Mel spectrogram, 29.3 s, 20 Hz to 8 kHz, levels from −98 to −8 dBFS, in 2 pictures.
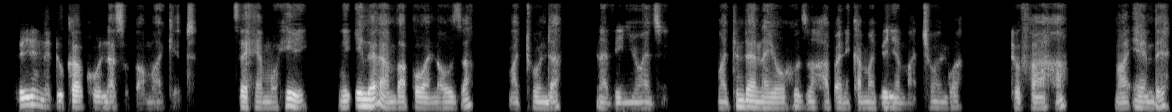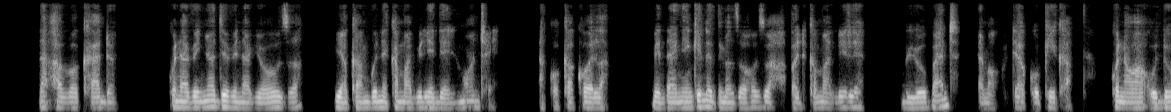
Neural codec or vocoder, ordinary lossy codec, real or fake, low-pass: codec, 16 kHz, 1.1 kbps, Voila-Tokenizer; Opus, 64 kbps; fake; 7.2 kHz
